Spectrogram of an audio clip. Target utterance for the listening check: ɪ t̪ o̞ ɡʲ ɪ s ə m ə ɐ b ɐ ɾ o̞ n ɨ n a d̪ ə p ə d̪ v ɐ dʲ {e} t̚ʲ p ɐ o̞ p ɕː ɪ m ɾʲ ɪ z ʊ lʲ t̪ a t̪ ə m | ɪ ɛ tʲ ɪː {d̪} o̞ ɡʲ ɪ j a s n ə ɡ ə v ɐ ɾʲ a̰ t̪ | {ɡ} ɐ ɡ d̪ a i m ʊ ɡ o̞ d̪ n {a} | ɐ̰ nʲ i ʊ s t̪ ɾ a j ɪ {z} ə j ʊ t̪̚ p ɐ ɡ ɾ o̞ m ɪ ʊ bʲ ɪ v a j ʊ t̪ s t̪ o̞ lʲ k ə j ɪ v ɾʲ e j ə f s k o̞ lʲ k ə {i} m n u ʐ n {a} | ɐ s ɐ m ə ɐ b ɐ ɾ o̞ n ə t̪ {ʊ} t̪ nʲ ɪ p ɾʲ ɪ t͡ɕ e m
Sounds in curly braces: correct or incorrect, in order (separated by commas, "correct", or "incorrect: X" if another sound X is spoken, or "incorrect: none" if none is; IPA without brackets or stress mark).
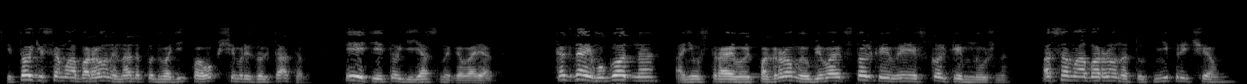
incorrect: i, incorrect: t̪, incorrect: k, incorrect: ə, incorrect: v, correct, incorrect: ə, incorrect: u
